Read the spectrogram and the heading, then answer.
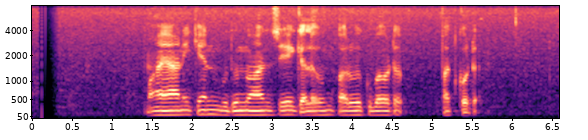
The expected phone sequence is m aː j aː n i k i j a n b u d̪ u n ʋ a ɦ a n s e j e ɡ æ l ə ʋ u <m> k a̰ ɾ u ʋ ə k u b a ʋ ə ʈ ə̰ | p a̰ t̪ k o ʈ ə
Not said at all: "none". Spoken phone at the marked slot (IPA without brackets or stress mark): m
